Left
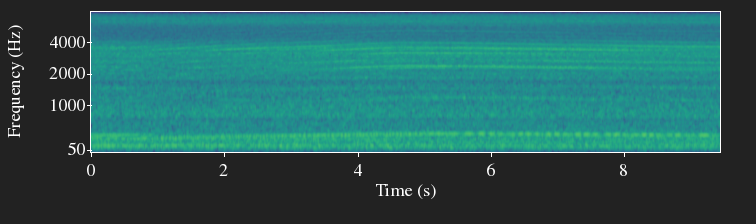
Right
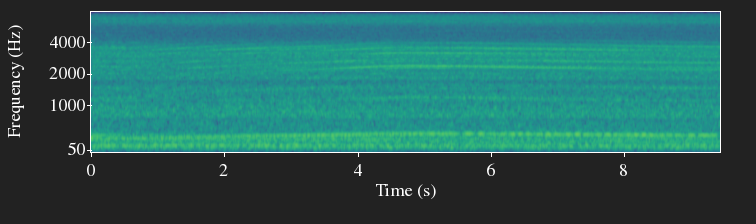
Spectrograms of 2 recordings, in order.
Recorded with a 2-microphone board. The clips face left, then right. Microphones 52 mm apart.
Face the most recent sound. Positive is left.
No sound to turn to.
